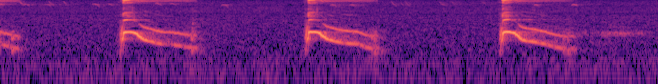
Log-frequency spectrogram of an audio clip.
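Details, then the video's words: Squirrel in the North Cascades, chased up a tree by a dog and unhappy at people nearby, gives three loud descending squealing calls about once a second, each sliding down with a buzzy top; a man speaks briefly. "North Cascades Squirrel (with Sound)"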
